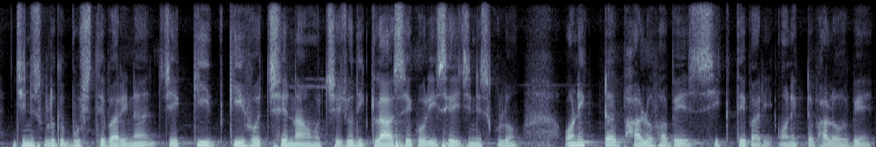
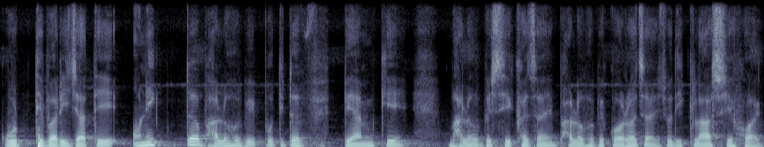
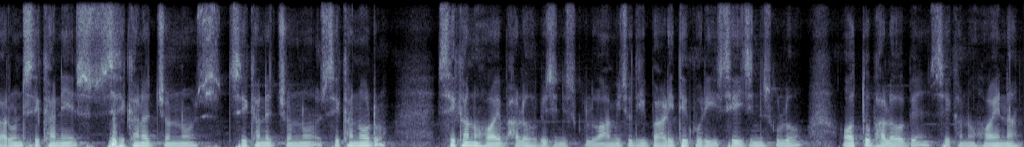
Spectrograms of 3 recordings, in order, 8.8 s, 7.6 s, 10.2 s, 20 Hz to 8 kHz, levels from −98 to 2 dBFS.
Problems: none marked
